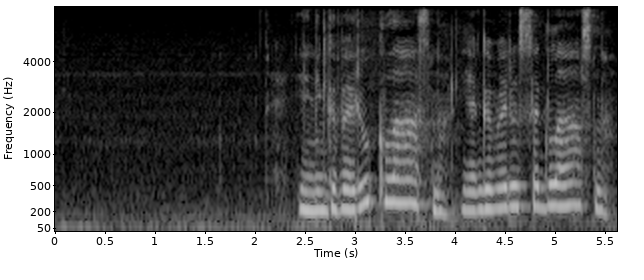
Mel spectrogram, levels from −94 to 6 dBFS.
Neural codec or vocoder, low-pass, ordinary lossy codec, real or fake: codec, 16 kHz, 8 kbps, FreqCodec, larger model; none; none; fake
